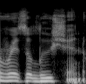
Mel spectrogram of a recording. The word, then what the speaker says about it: resolution: Re, z, it's a Z sound and a schwa. Re, z, lu, u as in food, shen. Resolution.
